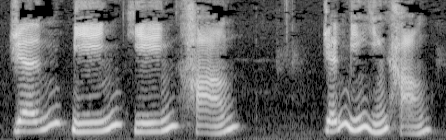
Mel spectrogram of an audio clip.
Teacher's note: 这四个字都是二声，都向上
